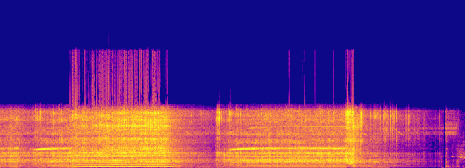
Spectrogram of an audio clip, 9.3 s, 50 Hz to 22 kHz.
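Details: Philips HR2115 blender after repair of a totally dead unit, reassembled: motor whine climbs as it spins up on speed one, holds steady, then winds down twice; runs smoothly and sounds healthy.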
